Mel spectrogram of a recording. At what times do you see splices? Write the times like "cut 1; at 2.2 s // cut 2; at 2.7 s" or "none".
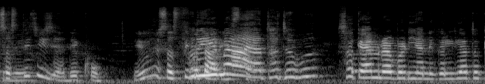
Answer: cut 1; at 3.6 s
